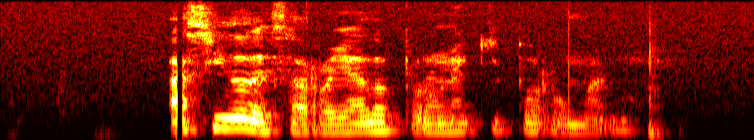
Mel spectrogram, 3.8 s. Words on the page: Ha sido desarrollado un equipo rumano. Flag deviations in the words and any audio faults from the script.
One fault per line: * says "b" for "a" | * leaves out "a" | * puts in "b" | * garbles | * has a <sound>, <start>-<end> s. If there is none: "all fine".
* has a dropout, 0.9-0.9 s
* puts in "por"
